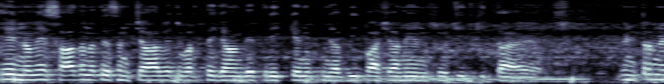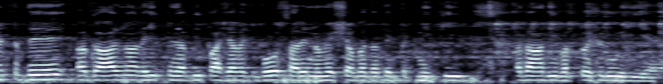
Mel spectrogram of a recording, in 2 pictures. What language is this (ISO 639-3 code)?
pan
